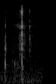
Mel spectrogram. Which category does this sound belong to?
Sound effects > Other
